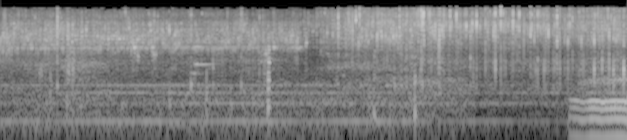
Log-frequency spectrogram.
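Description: Diced potatoes frying in melted pork fat in a frying pan, a steady sizzle with fine crackles.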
